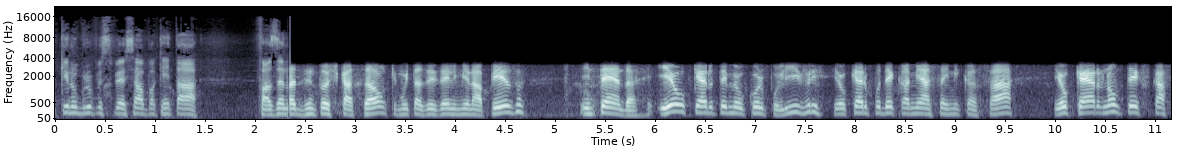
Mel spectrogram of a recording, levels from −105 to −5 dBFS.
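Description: At 2.32 s the sound drops out for about 20 ms, then comes back noticeably duller and boxier, and stays that way to the end. Nothing above 3 kHz gets through after that point, the level shifts by roughly 5 dB, and a new, faint noise floor sits well below the signal. That's the classic signature of the input switched to a poorer device, likely a fallback microphone or a headset's narrowband call profile.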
